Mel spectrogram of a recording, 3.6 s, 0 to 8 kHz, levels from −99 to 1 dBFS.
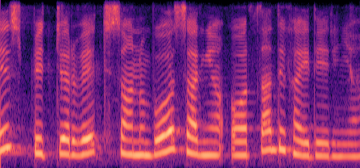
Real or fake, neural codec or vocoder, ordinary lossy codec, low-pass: real; none; Opus, 24 kbps; 7.2 kHz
